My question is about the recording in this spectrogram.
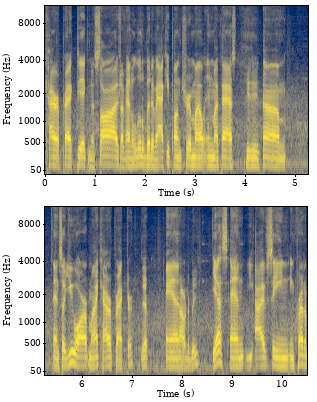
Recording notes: We chose to chat over a nice cup of iced coffee outside one of our local coffee shops on this warm Spring afternoon. With birds chirping, engines roaring, and people socializing around us.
